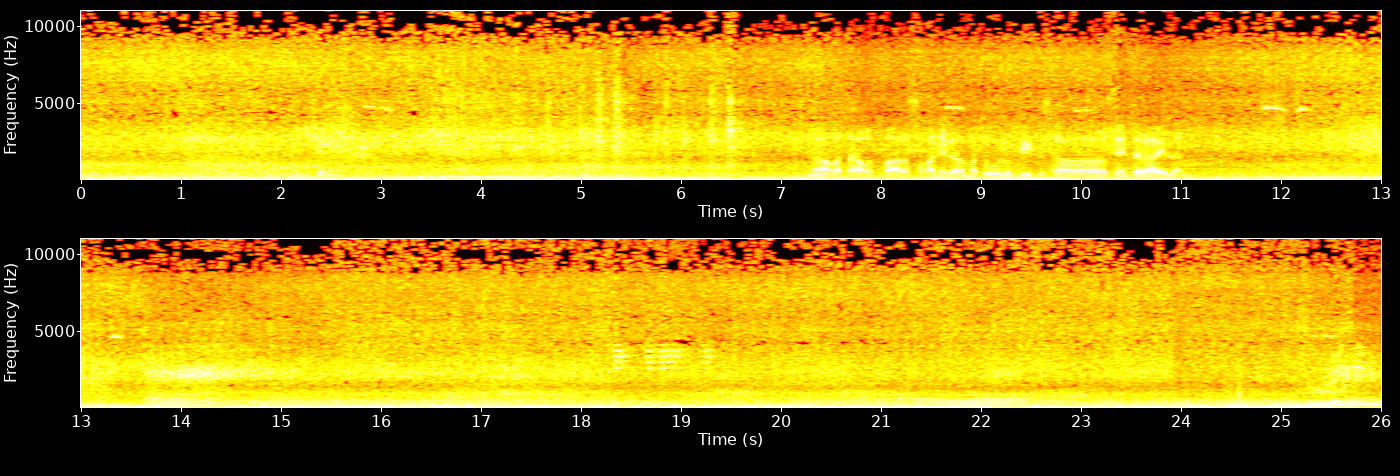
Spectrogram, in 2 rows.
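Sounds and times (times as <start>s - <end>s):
engine and road noise in cabin: 0.0s - 26.0s
surrounding traffic: 0.0s - 26.0s.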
